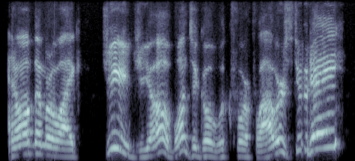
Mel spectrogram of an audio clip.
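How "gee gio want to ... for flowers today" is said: slow, mechanical, robot-like delivery. Imitating the show's other actors delivering a line: imitating robotic acting. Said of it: "they just talked very robotically".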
